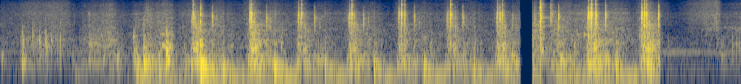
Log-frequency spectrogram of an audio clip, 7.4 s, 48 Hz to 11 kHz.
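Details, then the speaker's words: 1960s AEC Routemaster bus RM7, engine off, handbrake off: repeated brake pedal strokes with sharp hydraulic clicks and clunks, only eight before the stop flag dropped versus a minimum of 12; brake accumulators need recharging. "well i only got eight reps on the brake pedal there before the stop flag came down so that tells me the accumulators on this bus need recharging"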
